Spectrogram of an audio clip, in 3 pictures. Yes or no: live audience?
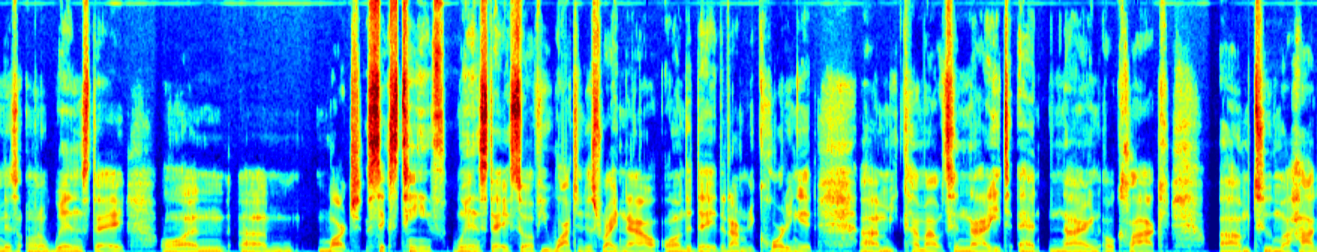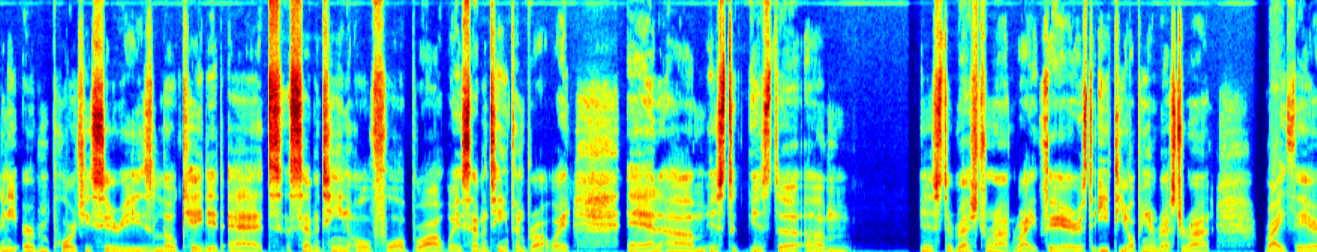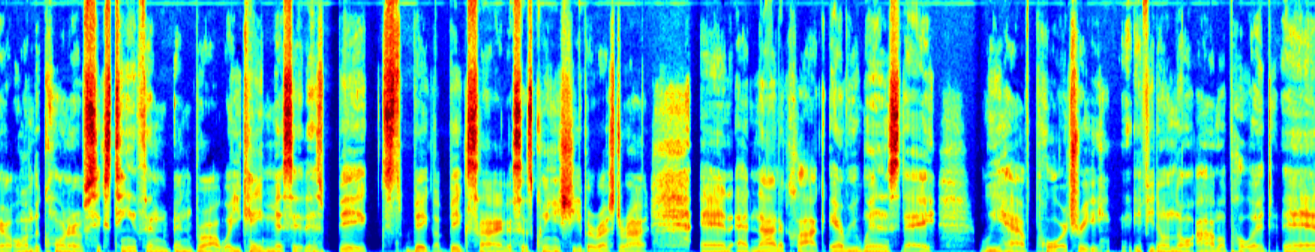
no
